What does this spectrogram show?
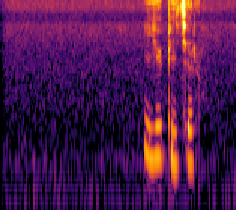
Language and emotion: Russian, neutral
